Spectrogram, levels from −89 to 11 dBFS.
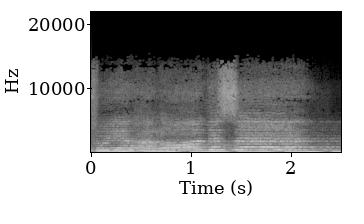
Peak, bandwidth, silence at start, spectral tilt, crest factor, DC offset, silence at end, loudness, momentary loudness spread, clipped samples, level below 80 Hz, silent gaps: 0 dBFS; 14.5 kHz; 0 s; -5 dB/octave; 10 dB; under 0.1%; 0 s; -13 LUFS; 2 LU; under 0.1%; -16 dBFS; none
